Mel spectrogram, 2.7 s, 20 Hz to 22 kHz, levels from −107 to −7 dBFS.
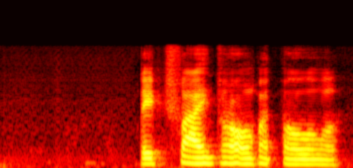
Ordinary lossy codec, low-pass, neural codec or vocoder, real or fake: none; 7.2 kHz; codec, 16 kHz, 1 kbps, FunCodec, trained on Chinese and English, 50 frames a second; fake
